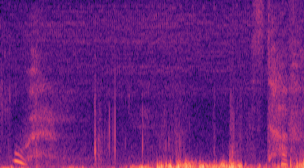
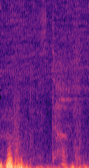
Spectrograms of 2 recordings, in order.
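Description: First: Gasping between phrases; breathless. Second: Whispered, out of breath; panting the words out; gasping between phrases. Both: Real, not acted. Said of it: "didn't expect it to be this hard".

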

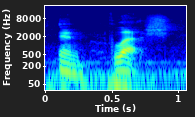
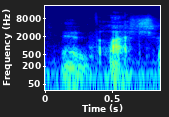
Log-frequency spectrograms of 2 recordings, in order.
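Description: First: Said in the usual way. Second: Whispered echo of the phrase. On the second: Shown as a demonstration. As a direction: breathe it out in a hushed whisper. Repeats phrase, second time whispered.

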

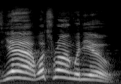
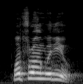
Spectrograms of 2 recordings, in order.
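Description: First: Loud little-sister echo of dad's scolding; imitated child butting in loudly; youngest daughter chiming in. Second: Loud, upset dad telling off his daughter; mock-stern parental outburst; upset father scolding. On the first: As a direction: pile on, copying the parent's telling-off. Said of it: "my youngest daughter, Iman, comes along". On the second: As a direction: scold loudly, like an exasperated parent. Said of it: "I'm upset".

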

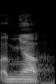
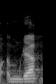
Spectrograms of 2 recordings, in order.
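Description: First: Âm nhật said with ny after the m; correct assimilated reading. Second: Âm rất said with r after the m; wrong unassimilated reading. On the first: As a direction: turn r to n in âm nhật. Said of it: "đọc là âm nhật". (đọc âm nhật, r biến thành "nh") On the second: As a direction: keep the r in âm rất. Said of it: "âm nhất chứ không âm rất nữa". (đọc âm rất giữ nguyên âm r) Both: Shown as a demonstration.

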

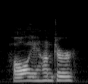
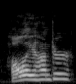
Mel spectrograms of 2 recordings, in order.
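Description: First: Said in the usual way. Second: Holly Hunter? asked up high, doubting the name; questioning. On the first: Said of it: "is her name Bonnie Hunter". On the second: Shown as a demonstration. Vlogger double-checking the actress name, unsure. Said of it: "Just go with me".

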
